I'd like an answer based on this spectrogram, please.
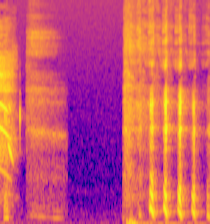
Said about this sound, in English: That was a good cough. That's a good dust cough.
